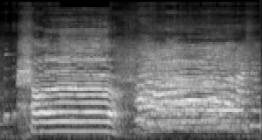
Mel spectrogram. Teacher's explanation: হলকের মধ্যখান থেকে বের হবে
